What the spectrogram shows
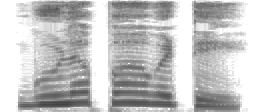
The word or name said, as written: ಗುಳ್ಳಪಾವಟೆ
